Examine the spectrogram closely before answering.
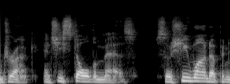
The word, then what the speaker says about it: Mes: It's spelled M-E-S. Looks like Mies, but it's Mez.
